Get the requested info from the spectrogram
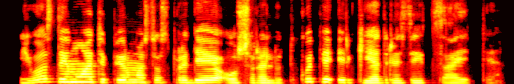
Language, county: Lithuanian, Vilnius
